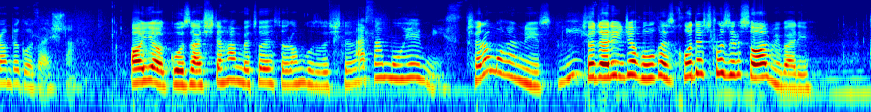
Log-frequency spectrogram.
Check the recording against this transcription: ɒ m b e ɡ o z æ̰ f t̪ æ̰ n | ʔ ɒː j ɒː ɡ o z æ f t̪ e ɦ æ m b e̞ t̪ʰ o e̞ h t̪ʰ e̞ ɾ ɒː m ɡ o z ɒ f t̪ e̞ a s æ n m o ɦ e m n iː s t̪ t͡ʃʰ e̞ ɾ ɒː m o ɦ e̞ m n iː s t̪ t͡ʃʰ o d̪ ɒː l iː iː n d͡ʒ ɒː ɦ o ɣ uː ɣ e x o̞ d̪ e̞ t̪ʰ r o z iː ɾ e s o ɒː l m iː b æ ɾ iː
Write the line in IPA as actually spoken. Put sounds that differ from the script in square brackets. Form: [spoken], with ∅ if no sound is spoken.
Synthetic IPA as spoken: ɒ m b e ɡ o z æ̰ [ʃ] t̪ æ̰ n | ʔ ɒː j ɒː ɡ o z æ [ʃ] t̪ e ɦ æ m b e̞ t̪ʰ o e̞ h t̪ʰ e̞ ɾ ɒː m ɡ o z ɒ [ʃ] t̪ e̞ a s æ n m o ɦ e m n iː s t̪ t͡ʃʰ e̞ ɾ ɒː m o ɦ e̞ m n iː s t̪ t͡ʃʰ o d̪ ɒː [ɾ] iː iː n d͡ʒ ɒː ɦ o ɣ uː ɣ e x o̞ d̪ e̞ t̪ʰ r o z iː ɾ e s o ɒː l m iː b æ ɾ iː

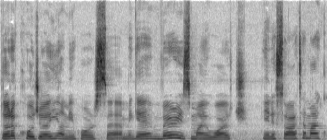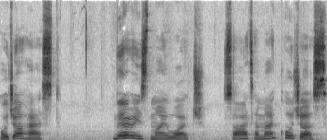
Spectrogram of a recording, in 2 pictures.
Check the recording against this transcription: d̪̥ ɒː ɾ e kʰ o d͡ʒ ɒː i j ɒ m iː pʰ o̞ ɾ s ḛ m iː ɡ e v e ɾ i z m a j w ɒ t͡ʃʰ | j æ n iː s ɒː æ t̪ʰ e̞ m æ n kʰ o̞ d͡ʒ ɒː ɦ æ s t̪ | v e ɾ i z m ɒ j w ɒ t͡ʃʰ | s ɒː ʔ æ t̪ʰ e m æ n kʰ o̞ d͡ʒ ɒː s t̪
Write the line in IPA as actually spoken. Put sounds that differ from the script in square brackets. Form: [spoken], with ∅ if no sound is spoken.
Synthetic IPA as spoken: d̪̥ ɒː ɾ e kʰ o d͡ʒ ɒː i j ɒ m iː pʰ o̞ ɾ s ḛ m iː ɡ e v e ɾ i z m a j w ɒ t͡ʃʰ | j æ n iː s ɒː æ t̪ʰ e̞ m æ n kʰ o̞ d͡ʒ ɒː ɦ æ s t̪ | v e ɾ i z m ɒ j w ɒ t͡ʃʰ | s ɒː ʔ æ t̪ʰ e m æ n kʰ o̞ d͡ʒ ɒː s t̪

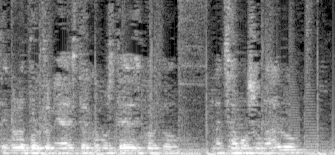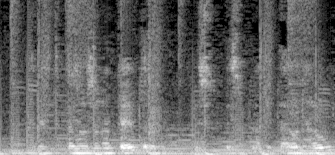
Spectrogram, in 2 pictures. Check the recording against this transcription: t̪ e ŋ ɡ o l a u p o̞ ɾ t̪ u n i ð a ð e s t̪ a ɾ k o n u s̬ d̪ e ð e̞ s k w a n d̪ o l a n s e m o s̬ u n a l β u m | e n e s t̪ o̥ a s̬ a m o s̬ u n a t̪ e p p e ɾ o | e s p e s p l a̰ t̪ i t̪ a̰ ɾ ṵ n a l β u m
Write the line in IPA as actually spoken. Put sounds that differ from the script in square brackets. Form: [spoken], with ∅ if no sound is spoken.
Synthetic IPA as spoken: t̪ e ŋ ɡ o l a [o] p o̞ ɾ t̪ u n i ð a ð e s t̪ a ɾ k o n u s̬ [t̪] e ð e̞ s k w a n d̪ o l a n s [a] m o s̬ u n a l β u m | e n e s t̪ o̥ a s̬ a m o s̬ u n a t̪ e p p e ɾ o | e s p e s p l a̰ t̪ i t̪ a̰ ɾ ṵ n a l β u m

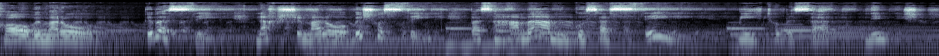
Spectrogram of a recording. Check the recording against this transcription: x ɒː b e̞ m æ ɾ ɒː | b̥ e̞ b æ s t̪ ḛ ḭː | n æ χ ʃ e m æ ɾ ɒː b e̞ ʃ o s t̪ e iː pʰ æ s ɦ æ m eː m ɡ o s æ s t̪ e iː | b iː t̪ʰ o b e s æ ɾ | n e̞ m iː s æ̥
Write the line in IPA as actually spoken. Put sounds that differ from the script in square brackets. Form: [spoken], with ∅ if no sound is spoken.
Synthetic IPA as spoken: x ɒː b e̞ m æ ɾ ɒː | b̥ e̞ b æ s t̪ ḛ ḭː | n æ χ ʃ e m æ ɾ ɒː b e̞ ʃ o s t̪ e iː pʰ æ s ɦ æ m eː m ɡ o s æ s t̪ e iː | b iː t̪ʰ o b e s æ ɾ | n e̞ m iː [ʃ] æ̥

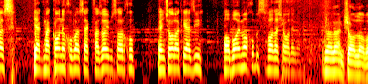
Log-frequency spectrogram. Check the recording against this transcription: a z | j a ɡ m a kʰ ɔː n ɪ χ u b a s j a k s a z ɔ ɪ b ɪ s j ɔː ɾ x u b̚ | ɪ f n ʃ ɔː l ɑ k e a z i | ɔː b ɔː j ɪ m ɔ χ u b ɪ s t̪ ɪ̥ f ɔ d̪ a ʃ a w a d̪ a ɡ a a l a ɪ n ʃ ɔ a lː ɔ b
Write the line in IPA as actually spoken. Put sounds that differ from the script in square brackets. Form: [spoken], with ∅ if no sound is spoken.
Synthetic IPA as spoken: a [s] | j a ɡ m a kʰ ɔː n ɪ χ u b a s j a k [f] a z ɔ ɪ b ɪ s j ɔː ɾ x u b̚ | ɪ [∅] n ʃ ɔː l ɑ k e a z i | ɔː b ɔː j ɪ m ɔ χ u b ɪ s t̪ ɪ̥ f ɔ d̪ a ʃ a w a d̪ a ɡ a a l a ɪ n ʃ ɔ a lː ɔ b

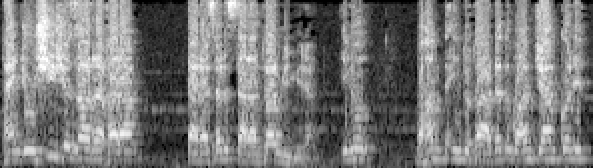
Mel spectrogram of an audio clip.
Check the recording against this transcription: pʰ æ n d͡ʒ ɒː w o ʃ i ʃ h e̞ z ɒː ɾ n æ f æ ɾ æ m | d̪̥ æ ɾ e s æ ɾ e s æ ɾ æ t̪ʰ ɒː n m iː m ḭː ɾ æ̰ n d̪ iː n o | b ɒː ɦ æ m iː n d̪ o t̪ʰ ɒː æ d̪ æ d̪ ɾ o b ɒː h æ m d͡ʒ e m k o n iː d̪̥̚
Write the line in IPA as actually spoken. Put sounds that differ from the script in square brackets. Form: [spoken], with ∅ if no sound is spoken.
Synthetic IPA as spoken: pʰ æ n d͡ʒ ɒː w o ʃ i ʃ h e̞ z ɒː ɾ n æ f æ ɾ æ m | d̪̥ æ ɾ [æ] s æ ɾ e s æ ɾ æ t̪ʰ ɒː n m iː m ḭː ɾ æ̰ n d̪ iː n o | b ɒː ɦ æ m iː n d̪ o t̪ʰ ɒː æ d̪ æ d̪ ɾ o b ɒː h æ m d͡ʒ [æ] m k o n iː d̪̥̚

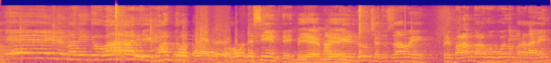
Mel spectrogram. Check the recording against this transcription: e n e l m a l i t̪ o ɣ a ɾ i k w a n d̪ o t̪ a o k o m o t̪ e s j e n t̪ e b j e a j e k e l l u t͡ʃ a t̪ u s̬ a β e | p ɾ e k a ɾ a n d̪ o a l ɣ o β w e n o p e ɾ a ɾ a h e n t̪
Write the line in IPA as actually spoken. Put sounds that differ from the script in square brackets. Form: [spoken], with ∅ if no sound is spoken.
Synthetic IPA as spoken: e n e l m a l i t̪ o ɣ a ɾ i k w a n [t̪] o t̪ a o k o m o t̪ e s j e n t̪ e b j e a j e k e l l u t͡ʃ a t̪ u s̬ a β e | p ɾ e [p] a ɾ a n d̪ o a l ɣ o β w e n o p [a] ɾ a [l] a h e n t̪

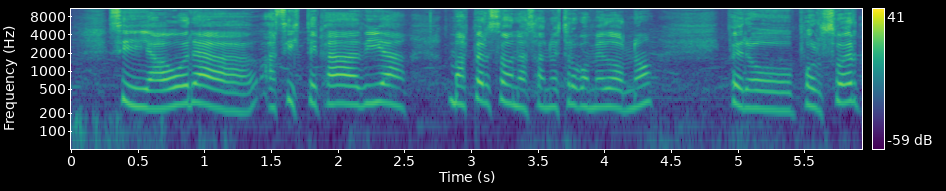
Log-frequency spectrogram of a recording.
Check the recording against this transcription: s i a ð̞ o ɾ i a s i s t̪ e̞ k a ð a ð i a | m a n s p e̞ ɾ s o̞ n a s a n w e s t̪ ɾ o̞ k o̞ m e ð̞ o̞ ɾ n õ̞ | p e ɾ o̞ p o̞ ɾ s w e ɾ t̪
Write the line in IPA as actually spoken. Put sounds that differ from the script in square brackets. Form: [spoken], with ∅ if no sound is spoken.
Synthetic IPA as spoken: s i a [∅] o ɾ [a] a s i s t̪ e̞ k a ð a ð i a | m a [∅] s p e̞ ɾ s o̞ n a s a n w e s t̪ ɾ o̞ k o̞ m e ð̞ o̞ ɾ n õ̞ | p e ɾ o̞ p o̞ ɾ s w e ɾ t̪

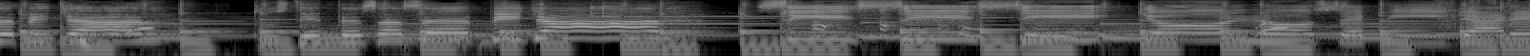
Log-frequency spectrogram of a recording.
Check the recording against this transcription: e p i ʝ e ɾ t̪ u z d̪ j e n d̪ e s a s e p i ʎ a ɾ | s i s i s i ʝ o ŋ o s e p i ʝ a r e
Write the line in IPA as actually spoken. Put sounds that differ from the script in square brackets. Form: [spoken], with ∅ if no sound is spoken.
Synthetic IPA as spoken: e p i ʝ [a] ɾ t̪ u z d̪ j e n [t̪] e s a s e p i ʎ a ɾ | s i s i s i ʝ o [n] o s e p i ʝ a [ɾ] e

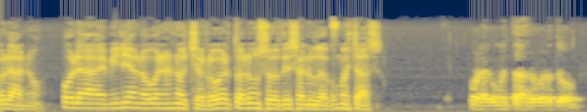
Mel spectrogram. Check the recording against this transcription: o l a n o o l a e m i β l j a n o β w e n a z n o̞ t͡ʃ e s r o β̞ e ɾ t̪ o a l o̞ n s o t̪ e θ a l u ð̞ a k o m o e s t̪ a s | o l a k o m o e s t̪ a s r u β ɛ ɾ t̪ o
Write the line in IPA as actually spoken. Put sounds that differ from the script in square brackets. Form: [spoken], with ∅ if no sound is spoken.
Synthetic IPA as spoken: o l a n o o l a e m i [∅] l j a n o β w e n a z n o̞ t͡ʃ e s r o β̞ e ɾ t̪ o a l o̞ n s o t̪ e [s] a l u ð̞ a k o m o e s t̪ a s | o l a k o m o e s t̪ a s r [o] β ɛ ɾ t̪ o

